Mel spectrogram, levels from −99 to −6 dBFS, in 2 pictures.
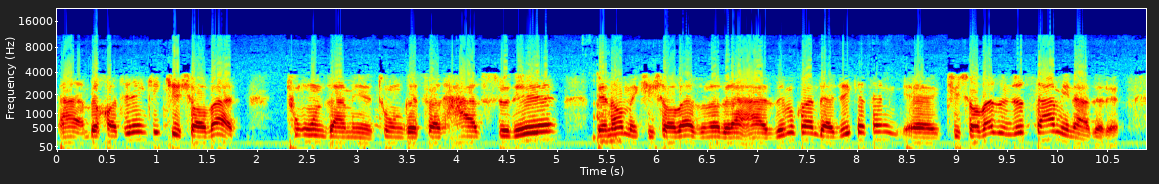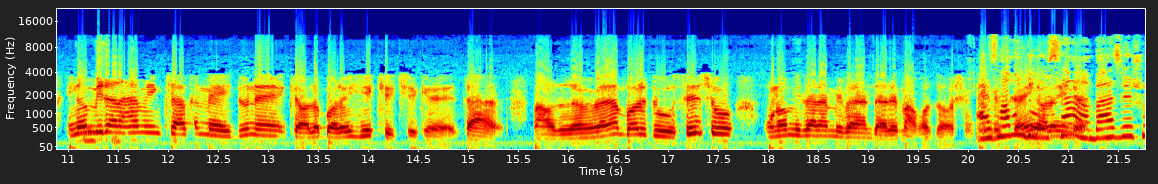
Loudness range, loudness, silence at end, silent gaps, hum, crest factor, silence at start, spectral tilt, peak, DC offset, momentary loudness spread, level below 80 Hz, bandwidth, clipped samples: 2 LU; -10 LUFS; 0 s; none; none; 10 dB; 0 s; -3.5 dB/octave; 0 dBFS; under 0.1%; 8 LU; -44 dBFS; 11.5 kHz; 0.2%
